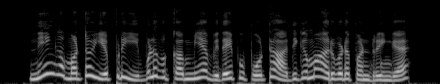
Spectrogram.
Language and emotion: Tamil, surprised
